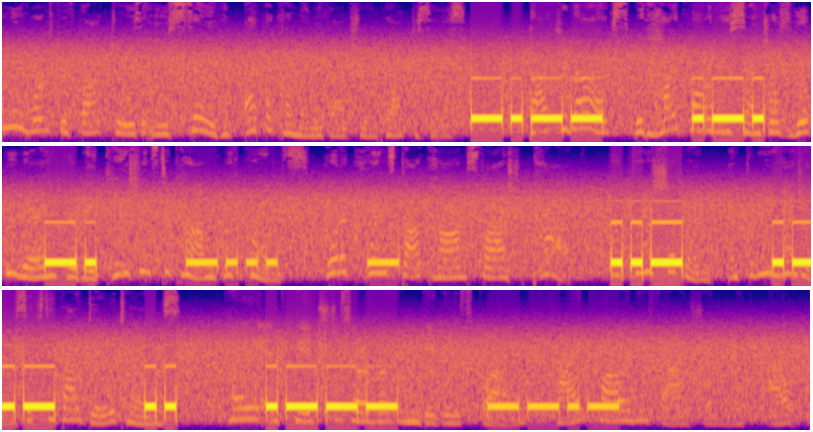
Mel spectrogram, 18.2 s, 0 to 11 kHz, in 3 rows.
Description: Morse code, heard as a keyed tone, machine-sent, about 16 wpm, spaced as for 9 wpm, 570 Hz, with radio static, fading and speech in English. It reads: YRNBT UWIJQ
